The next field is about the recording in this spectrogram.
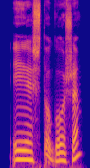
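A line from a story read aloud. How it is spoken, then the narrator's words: Strange-toned question. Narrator (Russian): каким-то странным тоном спросил Карпатский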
